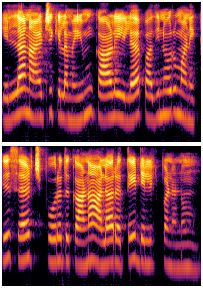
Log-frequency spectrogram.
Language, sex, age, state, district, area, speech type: Tamil, female, 18-30, Tamil Nadu, Tiruchirappalli, rural, read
